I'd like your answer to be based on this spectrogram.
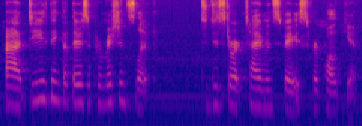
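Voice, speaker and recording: A woman's voice: mid-range voice, normal speed, background noise. A woman chatting casually and jokily as a co-streamer during a game. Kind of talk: casual, joking chat over a game.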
